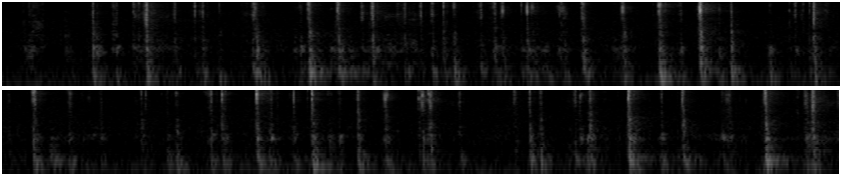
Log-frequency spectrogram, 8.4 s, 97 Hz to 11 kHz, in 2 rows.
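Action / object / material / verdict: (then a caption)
tap / plastic laptop keyboard keys / plastic / none. Both hands type on a red laptop's black plastic chiclet keys, tapping with the fingertips and long French-manicured nails. The result is a quiet, steady stream of quick, dry clicks, with a bright, high tick on each tap and a soft hollow thump around 200 Hz from the device body.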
